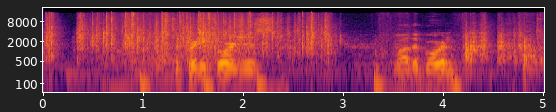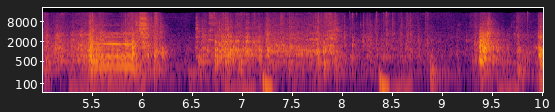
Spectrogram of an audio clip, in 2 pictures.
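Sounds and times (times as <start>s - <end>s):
plastic packaging crinkling: 0.0s - 3.0s.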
